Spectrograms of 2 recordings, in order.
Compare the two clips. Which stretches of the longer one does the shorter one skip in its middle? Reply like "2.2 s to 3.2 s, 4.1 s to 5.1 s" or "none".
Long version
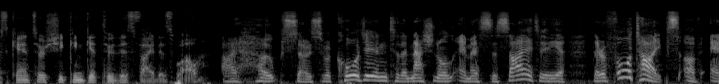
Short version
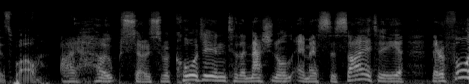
none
